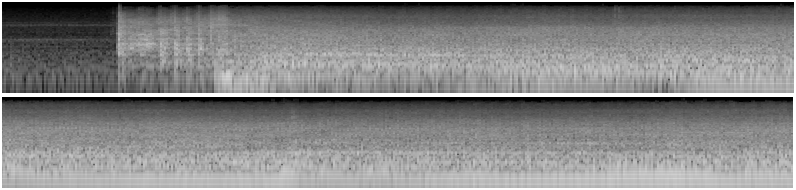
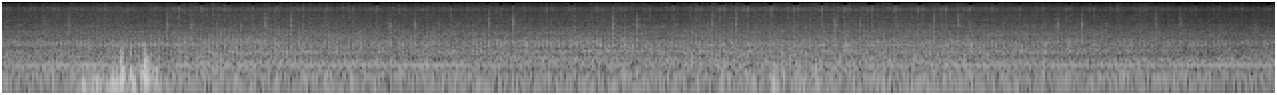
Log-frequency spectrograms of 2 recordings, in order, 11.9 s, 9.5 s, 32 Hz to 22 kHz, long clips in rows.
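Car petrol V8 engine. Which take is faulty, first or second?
second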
